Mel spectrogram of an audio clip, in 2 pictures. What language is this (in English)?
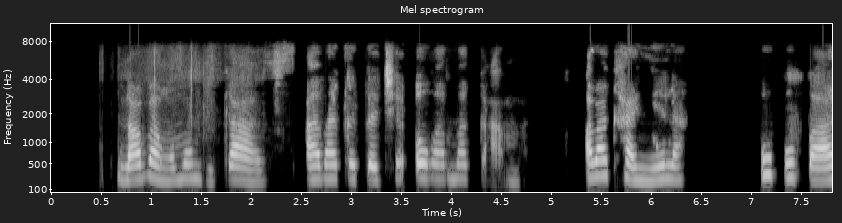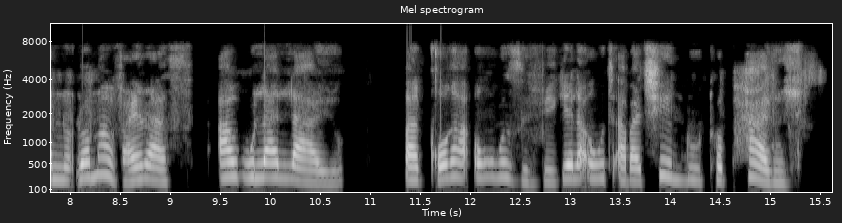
North Ndebele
